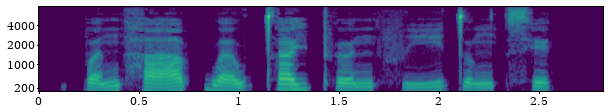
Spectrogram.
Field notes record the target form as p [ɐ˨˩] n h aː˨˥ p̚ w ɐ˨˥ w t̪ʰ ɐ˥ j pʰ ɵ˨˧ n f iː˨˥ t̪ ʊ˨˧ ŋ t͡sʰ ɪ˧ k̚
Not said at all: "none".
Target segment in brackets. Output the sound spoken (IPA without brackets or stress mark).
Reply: ɐ˨˥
